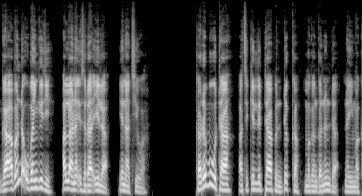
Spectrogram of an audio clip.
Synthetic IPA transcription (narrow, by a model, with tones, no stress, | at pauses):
ɡaː˨ʔa˨bɪ˦nda˨ʔʊ˨bɐ˦ŋɡʲɪ˦d͡ʒiː˨ʔa˦lːaː˨na˦ʔɪ˨s̬ɾaː˦ʔiː˦la˨ | jɐ˦naː˨t͡ʃeː˦˨wa̰ː˨ | ka˨ɾʊ˦buː˨taː˦ʔa˨t͡ʃɪ˦kʲɪ˦nlɪ˦tːaː˦ɸɪ˨ndʊ˦kːɐː˨ɐ˨ɡɐ˨ŋɡɐ˨nʊ˦nda˨na˦ji˦mɐ˦kḁ˨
